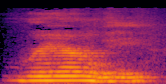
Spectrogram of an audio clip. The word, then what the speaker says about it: rarely: the other way around here we have rarely rarely and we don't pronounce this e there so rarely rarely so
